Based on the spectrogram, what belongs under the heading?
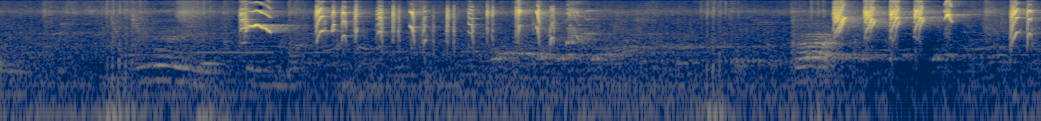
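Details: Konin singing with mimicked cricket, brem, kamade and rambatan phrases, meant as tutoring material for murai, canary, cucak ijo and lovebird; a down-slurred whistle, then clusters of piercing high clicks and chirps.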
